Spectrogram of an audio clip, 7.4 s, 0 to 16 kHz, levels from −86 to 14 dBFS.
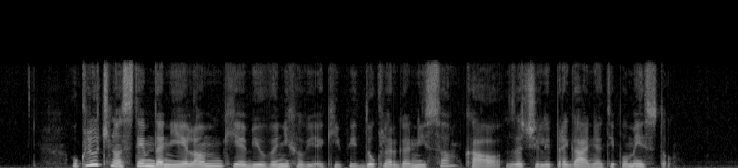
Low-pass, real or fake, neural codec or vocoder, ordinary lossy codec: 9.9 kHz; fake; vocoder, 22.05 kHz, 80 mel bands, WaveNeXt; none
